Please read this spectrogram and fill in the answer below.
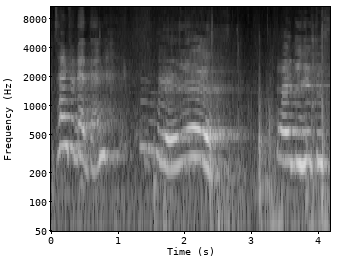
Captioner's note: yawns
